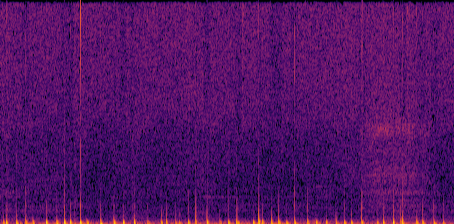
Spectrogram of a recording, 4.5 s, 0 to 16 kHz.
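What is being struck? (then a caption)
Round cork trivet. Long painted nails tap rapidly on a large, round, solid cork trivet held in both hands. About 34 quick, dull, low taps sound, each dying away almost instantly with no ring, forming a steady soft drumming.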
